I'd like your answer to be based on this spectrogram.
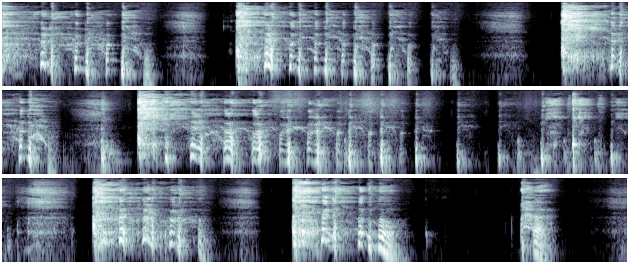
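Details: Morning productive coughing fit from a slowly improving cough, with catarrh collecting in the throat overnight and running into the chest: repeated runs of harsh, rattling wet coughs with brief gasps between.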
